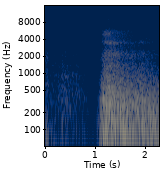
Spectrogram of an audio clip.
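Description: A slow, deep breath, heard as a breathy rush that starts about a second in and lasts about a second and a half.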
